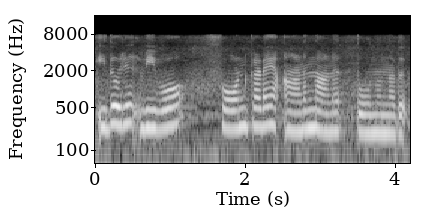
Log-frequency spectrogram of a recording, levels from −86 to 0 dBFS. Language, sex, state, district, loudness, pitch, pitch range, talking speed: Malayalam, female, Kerala, Kollam, -15 LUFS, 230 Hz, 210-250 Hz, 85 wpm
